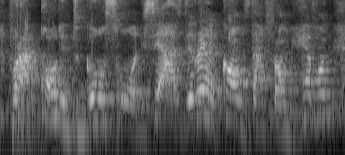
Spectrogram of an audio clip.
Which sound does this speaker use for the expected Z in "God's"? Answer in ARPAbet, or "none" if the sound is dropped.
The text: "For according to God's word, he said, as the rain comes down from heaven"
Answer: S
